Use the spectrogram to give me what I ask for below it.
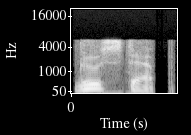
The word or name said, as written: goose-step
